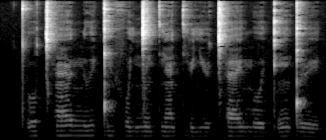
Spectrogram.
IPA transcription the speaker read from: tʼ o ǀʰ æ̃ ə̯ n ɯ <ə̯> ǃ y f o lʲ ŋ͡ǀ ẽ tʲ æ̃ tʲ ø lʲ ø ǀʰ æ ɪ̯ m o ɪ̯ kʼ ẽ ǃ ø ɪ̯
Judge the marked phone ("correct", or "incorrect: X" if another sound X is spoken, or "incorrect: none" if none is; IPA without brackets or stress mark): incorrect: ɪ̯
